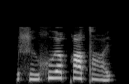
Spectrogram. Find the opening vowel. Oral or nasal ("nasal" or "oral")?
oral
